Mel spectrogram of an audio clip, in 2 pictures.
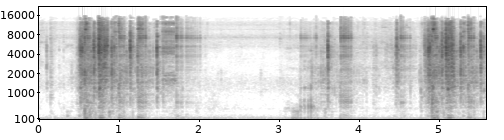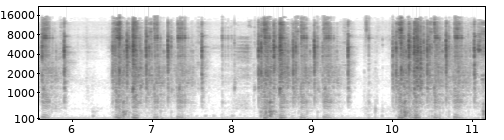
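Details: Model engine built 1988, not known when last run, crank just straightened: bursts of firing roughly every two seconds that die away between tries. It catches briefly, stumbles and quits; owner suspects junk in the fuel system.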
